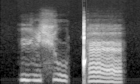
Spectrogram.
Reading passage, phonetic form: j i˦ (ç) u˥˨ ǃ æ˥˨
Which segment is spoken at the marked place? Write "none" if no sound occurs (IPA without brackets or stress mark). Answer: ç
